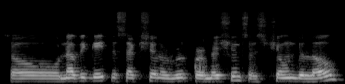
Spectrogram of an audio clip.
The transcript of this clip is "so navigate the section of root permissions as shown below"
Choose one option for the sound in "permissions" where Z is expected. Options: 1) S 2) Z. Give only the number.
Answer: 1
